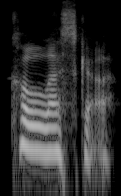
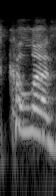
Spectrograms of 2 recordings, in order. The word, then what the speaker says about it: Kulesza: industry I welcome today kesa I probably mispronounced that please correct me it's kza it's okay there's usually a lot more vows in there but it's all good ah yes I always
